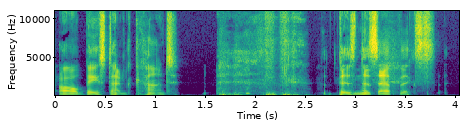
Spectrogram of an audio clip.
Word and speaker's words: Kant: Yeah, he said, this is the German way. The other way is Americanized. – Okay. – This is not how you pronounce his name. You pronounce it Kant.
